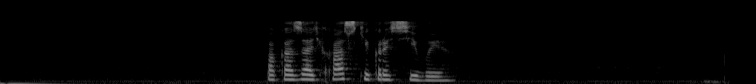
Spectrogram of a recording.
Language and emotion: Russian, neutral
